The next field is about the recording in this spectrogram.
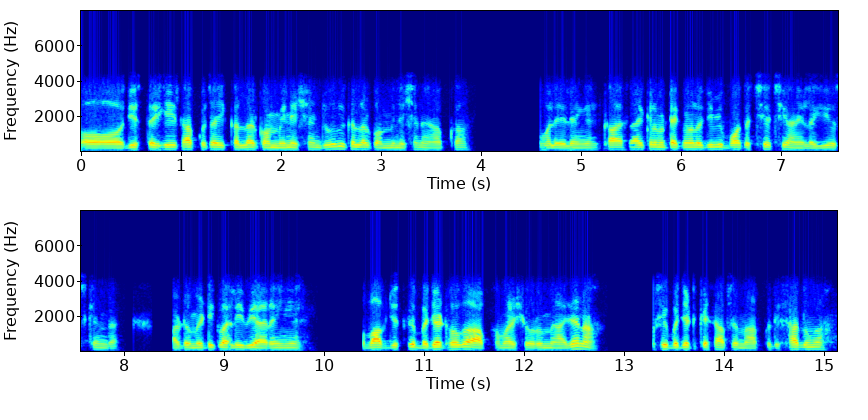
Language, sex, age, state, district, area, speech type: Urdu, male, 45-60, Uttar Pradesh, Rampur, urban, conversation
